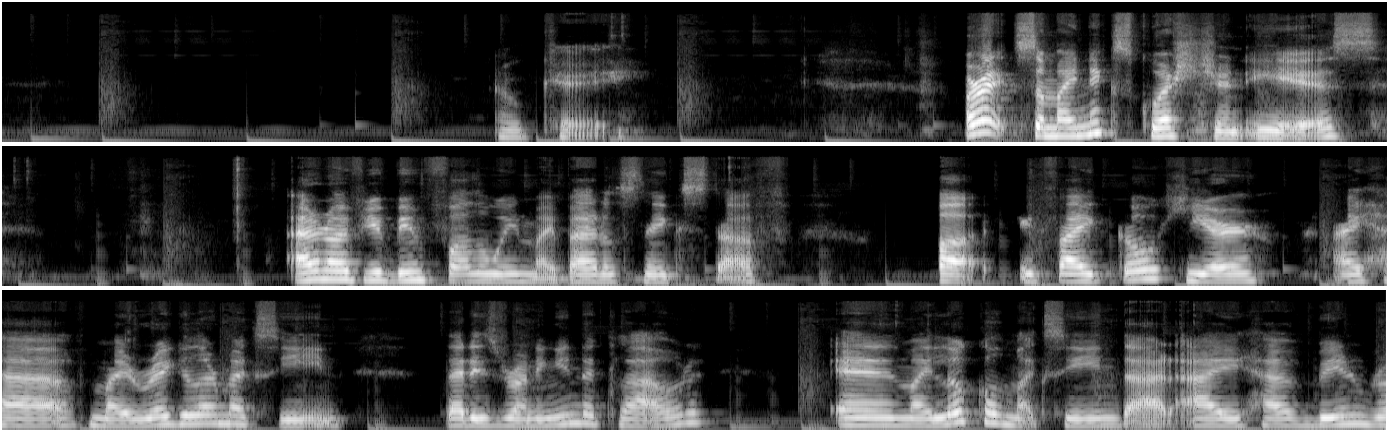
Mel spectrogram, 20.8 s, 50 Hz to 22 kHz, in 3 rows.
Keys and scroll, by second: 9.5 super+t.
